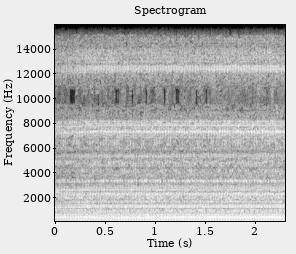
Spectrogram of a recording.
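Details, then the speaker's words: Gooloo A5 jump starter/tire inflator running under load on a tire: a fast, buzzy, steady compressor drone with a high whine on top and no knocks, ramping up as pressure rises from 30 toward 36 psi; it is pumping normally. "You hear that thing? It's got some power to it, I'm telling you."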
